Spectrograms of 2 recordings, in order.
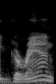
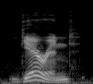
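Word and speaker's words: Garand: pretty cocky for not being able to say grand right garend is how you say his name well um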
